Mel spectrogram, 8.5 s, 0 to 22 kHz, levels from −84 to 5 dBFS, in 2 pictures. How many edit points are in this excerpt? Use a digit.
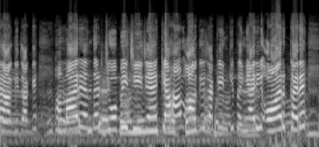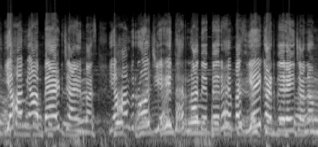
0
